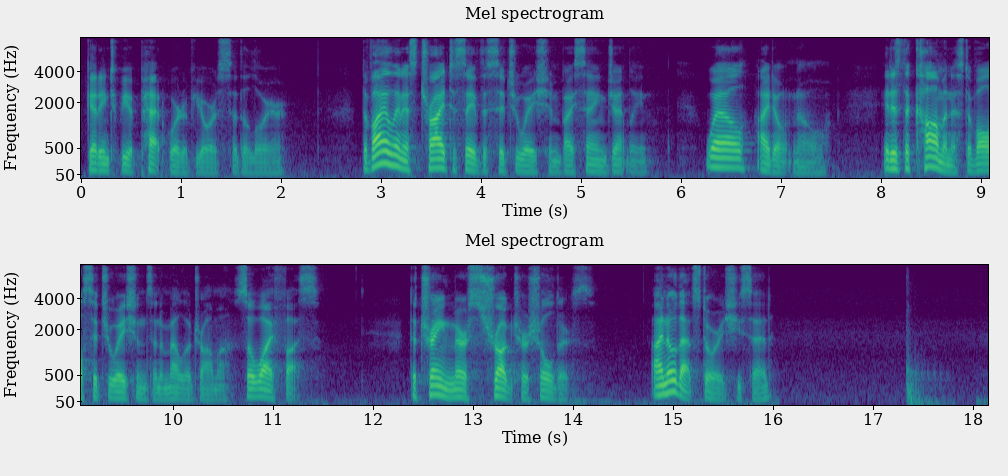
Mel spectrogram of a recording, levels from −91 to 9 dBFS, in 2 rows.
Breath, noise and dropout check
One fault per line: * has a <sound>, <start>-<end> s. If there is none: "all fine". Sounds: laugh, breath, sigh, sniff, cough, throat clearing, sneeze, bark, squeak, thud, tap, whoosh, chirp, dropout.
* has a thud, 17.3-17.8 s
